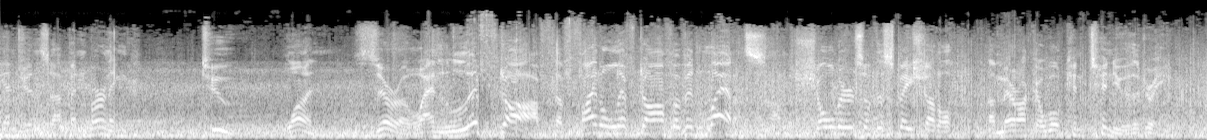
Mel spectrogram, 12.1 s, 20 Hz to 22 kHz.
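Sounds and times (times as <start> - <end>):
rocket engines roaring: 0.0 - 12.0.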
